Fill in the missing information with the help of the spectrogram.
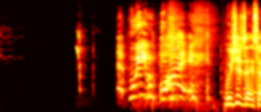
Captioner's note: laughs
